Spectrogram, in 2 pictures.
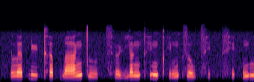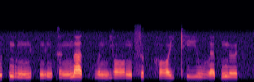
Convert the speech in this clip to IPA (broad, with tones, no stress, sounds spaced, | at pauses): l ɐ˨˥ t̚ yː˧ kʰ ɐ˨˥ p̚ w aː˨˥ ŋ t̪ uː˨ t̚ t͡sʰ ɵ˨˩ ɥ j ɐ˥ ŋ t̪ʰ ɪ˥ ŋ pʰ ɪ˨˥ ŋ t͡s o˧ w t͡sʰ ɪ˨˥ k̚ t͡sʰ ɪ˨ k̚ ŋ uː˥ t̚ m ʊ˧ ŋ n̪ ɪ˧ k̚ n̪ ɪ˨˩ ŋ k ɐ˧ ŋ n̪ aː˥ t̚ kʷ ɐ˨ n j ɔː˨ ŋ s ʊ˧ k̚ h ɔː˨ j t̪ʰ iː˧ w l ɐ˨˥ t̚ n̪ ɵ˥ t̚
